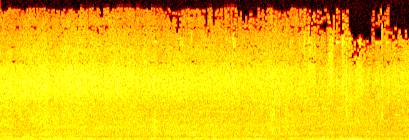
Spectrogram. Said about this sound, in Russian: Ветер хороший. Вот здесь ветер. Вот тут надо микрофоны тестировать, друзья.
